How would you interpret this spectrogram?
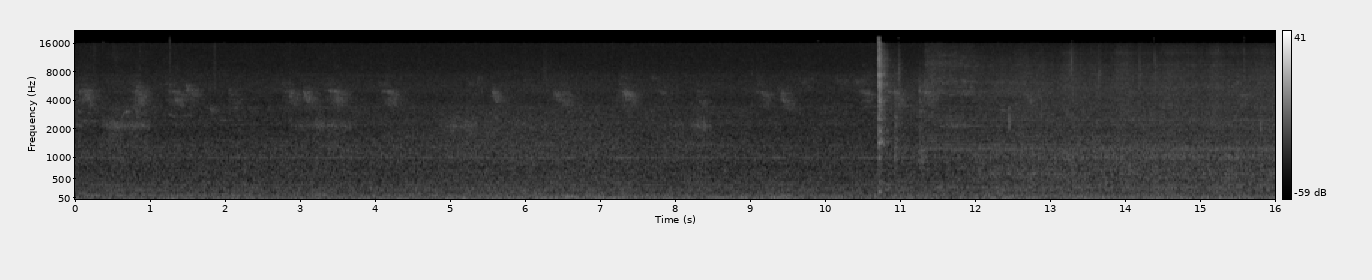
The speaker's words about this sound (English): That motor you can hear, especially for those not accustomed to hearing American style power things, is an air conditioner. Not ours, someone else's.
